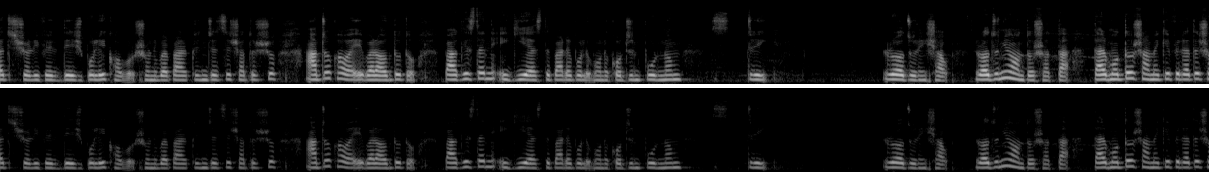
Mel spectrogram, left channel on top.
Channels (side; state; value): right; quieter; 10.5 dB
